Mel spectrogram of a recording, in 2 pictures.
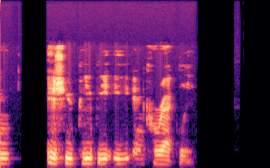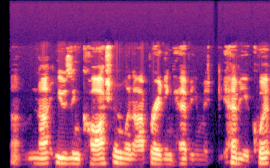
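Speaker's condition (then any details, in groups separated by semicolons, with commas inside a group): No condition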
